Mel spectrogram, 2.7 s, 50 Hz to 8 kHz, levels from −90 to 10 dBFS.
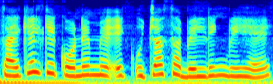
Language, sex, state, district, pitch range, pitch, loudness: Hindi, female, Arunachal Pradesh, Papum Pare, 255-295 Hz, 270 Hz, -13 LUFS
